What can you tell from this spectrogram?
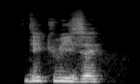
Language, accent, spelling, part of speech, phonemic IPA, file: French, Canada, décuisais, verb, /de.kɥi.zɛ/, LL-Q150 (fra)-décuisais.wav
- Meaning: first/second-person singular imperfect indicative of décuire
